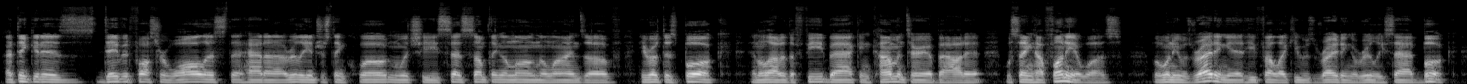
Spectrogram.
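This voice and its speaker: A man with a fairly low voice speaks as a podcast co-host. He discusses writing conversationally, explaining his thoughts in a reflective manner. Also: flat delivery, fairly quick, few pauses.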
